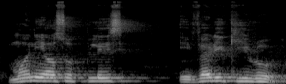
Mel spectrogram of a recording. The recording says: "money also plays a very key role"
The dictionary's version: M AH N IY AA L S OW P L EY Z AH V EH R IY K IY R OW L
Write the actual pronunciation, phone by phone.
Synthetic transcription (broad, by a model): M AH N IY AA L S OW P L EY S AH V EH R IY K IY R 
